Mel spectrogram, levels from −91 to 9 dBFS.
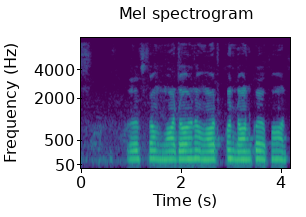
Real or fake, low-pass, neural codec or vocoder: real; 7.2 kHz; none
